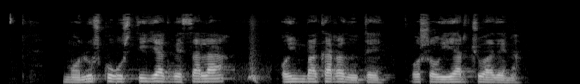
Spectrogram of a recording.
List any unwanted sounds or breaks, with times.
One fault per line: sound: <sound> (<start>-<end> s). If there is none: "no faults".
sound: whoosh (2.5-2.7 s)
